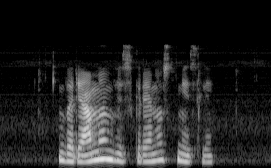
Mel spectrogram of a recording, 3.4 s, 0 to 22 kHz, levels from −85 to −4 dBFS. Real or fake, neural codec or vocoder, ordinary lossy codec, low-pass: real; none; none; none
